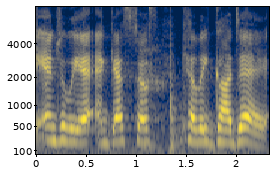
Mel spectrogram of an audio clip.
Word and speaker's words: Gade: We have Henny Angelia and guest host Kelly Gade, as in ballet, with us today.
